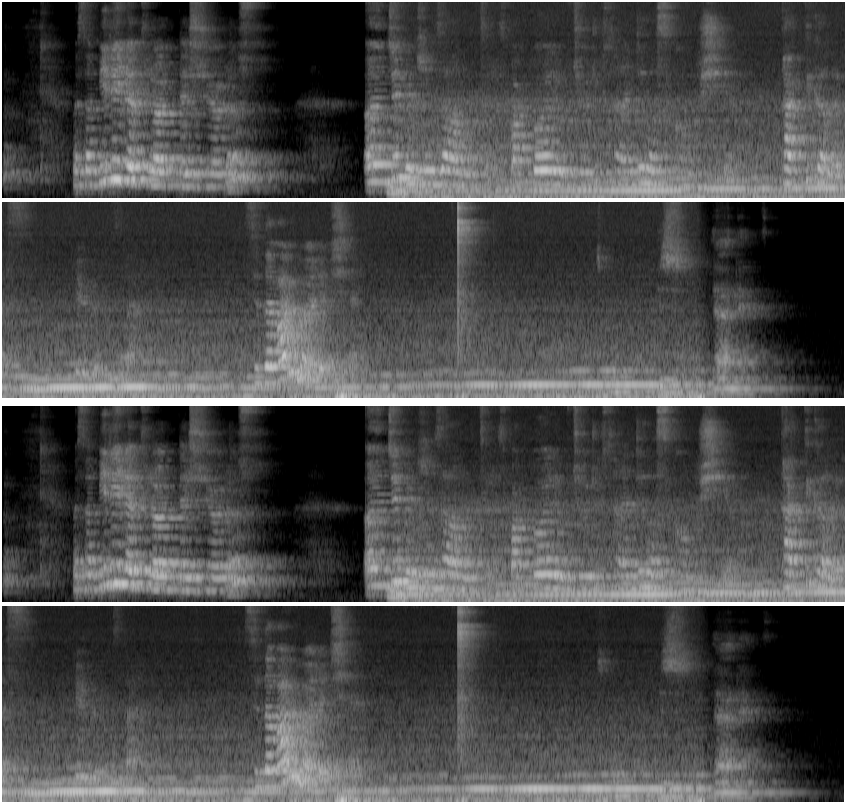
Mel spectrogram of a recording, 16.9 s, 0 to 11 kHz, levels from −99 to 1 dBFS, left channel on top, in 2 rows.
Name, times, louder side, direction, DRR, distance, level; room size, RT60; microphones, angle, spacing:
voice 1, 0.7-2.4 3.6-7.4 7.8-8.5 9.1-9.8 10.9-12.0, left 1 dB, 20° right, -5 dB, 1.1 m, -34 dB
sound 1, 3.9-15.4, equal, 35° left, 0.6 m, -35 dB
voice 2, 14.4-15.2 15.5-16.1, left 1 dB, 65° left, -2 dB, 1.0 m, -41 dB
5.0 x 2.4 x 3.6 m, 1.1 s
head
